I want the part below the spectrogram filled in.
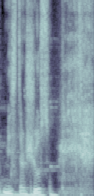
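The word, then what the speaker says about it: Mr. Xhus: Shoes se escribe XHUS, es decir, MRXHUS, Mr. Shoes.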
